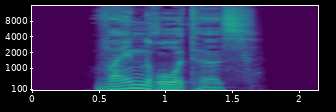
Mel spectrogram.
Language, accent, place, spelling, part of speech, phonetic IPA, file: German, Germany, Berlin, weinrotes, adjective, [ˈvaɪ̯nʁoːtəs], De-weinrotes.ogg
- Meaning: strong/mixed nominative/accusative neuter singular of weinrot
